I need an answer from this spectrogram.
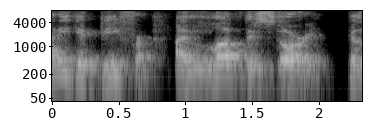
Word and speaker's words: Beefer: known of Vermont as beefer right so you would spell it like b f ER beefer um but his actual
